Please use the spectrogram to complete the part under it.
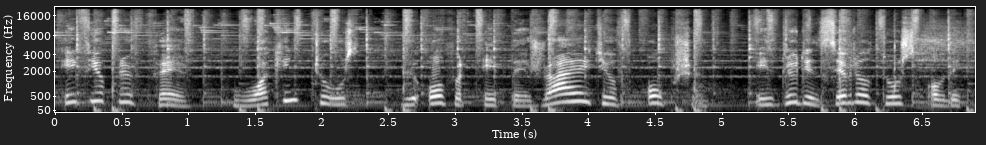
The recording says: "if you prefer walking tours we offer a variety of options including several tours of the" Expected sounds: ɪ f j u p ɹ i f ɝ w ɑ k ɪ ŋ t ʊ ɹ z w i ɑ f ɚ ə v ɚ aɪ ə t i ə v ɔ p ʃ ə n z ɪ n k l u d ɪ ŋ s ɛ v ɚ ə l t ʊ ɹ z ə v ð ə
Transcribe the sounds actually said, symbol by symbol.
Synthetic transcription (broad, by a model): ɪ f j u p ɹ i f ɝ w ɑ k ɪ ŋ t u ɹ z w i ɑ f ɚ ə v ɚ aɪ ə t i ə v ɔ p ʃ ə n ɪ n k l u d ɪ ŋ s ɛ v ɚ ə l t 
